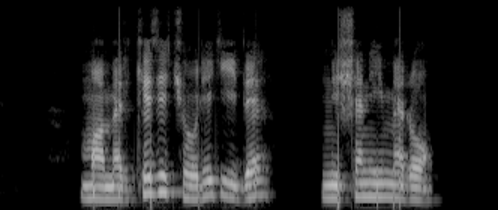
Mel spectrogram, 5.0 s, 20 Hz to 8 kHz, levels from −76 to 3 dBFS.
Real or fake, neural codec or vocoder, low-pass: real; none; 7.2 kHz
